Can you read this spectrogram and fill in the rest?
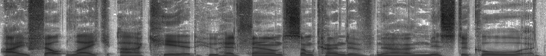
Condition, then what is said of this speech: Stuttering. But when I'm alone in my studio, like I am now, it's a lot easier.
